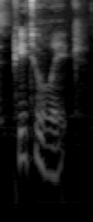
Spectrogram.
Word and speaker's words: Peyto Lake: is another stunning lake, and this one is Peyto Lake. It's often pronounced Peyto Lake, so please let me know in the comments below if I'm getting it right, but I believe the correct pronunciation is Peyto Lake.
